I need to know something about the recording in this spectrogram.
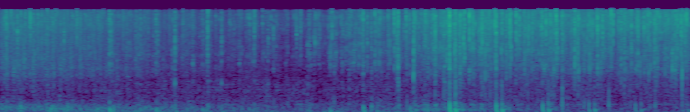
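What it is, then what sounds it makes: Dried tree bark piece. Gloved fingertips crinkle and scratch the flaky surface of a thin, solid, flat, layered piece of light brown dried tree bark, held up and handled close to the microphone. Soft, dense crackles and sharp bright clicks sound over a low rumble. The sound grows louder and busier about halfway through.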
